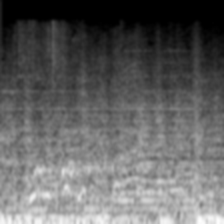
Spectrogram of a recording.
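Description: Music with a steady low bass runs throughout. Over it, a young elephant gives a few short rising-and-falling squeals, starting about a third of a second in.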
